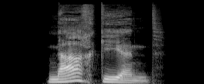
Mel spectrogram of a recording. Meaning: present participle of nachgehen
- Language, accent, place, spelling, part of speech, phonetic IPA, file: German, Germany, Berlin, nachgehend, verb, [ˈnaːxˌɡeːənt], De-nachgehend.ogg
